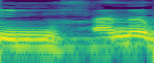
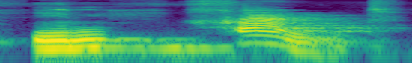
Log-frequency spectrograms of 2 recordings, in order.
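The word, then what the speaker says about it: infant: আর বলিস না ছেলেকে ইনফ্যানে ভর্তি করেছি ইনফ্যান বলে কিছু নেই ফ্যান্সি আছে ফ্যান্ট আসলে কথাটা কি ইনফ্যান্ট কথাটা ইনফ্যান্ট আরো কথাটা কথাটা লিপস্টিক নয়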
